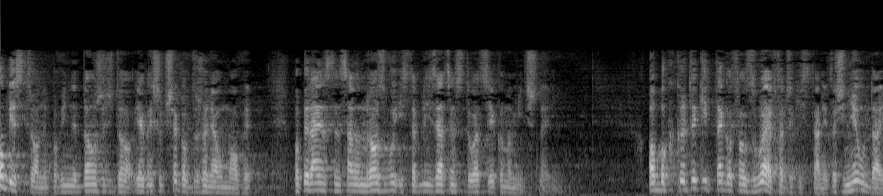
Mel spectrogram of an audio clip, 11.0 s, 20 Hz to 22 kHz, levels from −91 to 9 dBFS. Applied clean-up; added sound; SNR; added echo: none; none; none; reverberation time 1.7 s.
